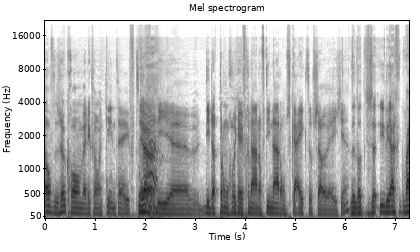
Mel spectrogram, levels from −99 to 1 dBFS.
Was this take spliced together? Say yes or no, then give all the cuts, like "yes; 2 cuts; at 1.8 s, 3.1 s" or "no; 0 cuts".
yes; 1 cut; at 6.1 s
